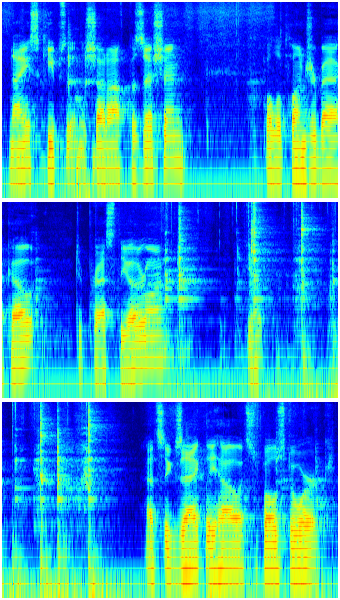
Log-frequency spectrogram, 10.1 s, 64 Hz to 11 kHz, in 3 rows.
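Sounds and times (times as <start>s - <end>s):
metal lever clicking and clinking: 4.9s - 7.8s.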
